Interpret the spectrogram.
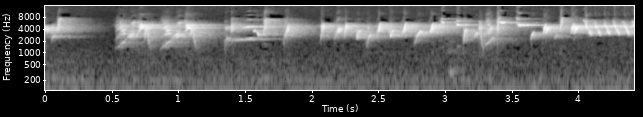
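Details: European goldfinch singing generously, a continuous run of tinkling, twittering phrases mixing fast chirps, short trills and high buzzy notes, with a faint low hum in the background.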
